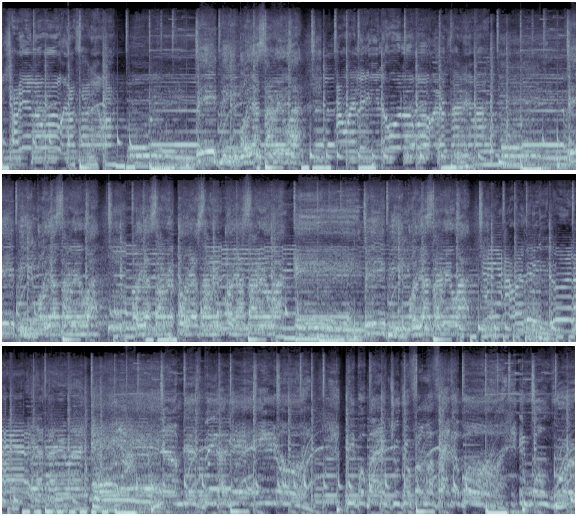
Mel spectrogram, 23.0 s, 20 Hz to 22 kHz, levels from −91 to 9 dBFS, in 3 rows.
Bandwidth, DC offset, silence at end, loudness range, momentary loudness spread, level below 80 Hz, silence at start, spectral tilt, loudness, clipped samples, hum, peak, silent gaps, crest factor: 19.5 kHz; under 0.1%; 0 s; 2 LU; 4 LU; -20 dBFS; 0 s; -4.5 dB/octave; -14 LUFS; under 0.1%; none; 0 dBFS; none; 14 dB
